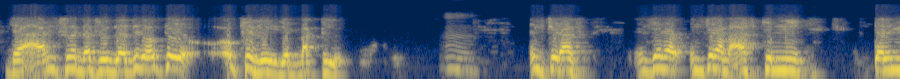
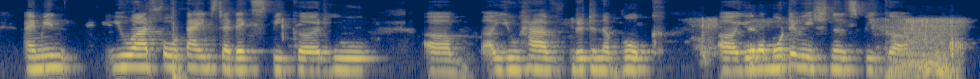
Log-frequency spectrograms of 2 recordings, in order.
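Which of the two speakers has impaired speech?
The first: cerebral palsy; spastic type, very tight muscles, from birth, types with one finger; slow speech, formerly very impaired, 10-15 years to master.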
